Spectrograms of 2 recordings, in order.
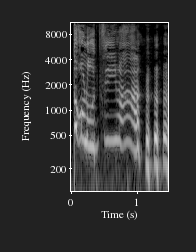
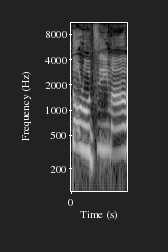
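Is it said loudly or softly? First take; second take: softly; loudly. First: It is said quietly. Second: It is said very loudly.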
